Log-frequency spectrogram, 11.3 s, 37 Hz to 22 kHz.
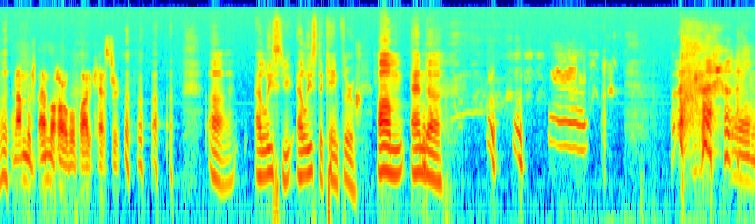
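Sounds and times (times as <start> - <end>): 
speech: 0.0 - 6.8, 7.4 - 9.2, 10.1 - 11.3
laughter: 1.7 - 2.7, 6.4 - 9.4, 10.1 - 11.3
person coughing harshly while choking: 10.1 - 11.3.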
